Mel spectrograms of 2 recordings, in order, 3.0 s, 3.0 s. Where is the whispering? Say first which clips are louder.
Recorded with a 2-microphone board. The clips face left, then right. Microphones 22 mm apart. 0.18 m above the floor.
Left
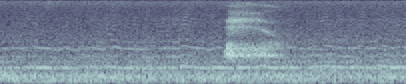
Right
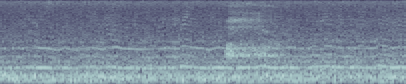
Left 7 dB; 50° left (ahead or behind), 1.6 m.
